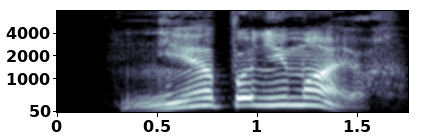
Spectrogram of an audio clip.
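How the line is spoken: Exclaimed. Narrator (Russian): воскликнул

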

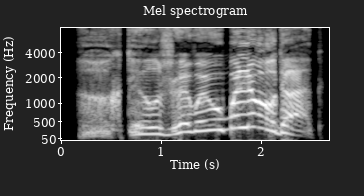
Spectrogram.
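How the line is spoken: Roaring. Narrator (Russian): взревел второй близнец

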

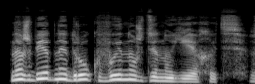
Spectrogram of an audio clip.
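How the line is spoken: Sigh. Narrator (Russian): вздохнула Элизабет

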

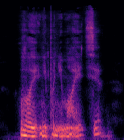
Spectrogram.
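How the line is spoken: Anguished whisper. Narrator (Russian): с настоящей тоской прошептал целитель

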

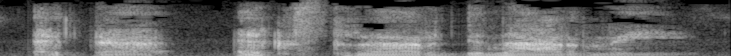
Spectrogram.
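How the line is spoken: Whisper, officer. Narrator (Russian): шепнул офицер

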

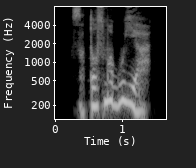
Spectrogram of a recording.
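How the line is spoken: Grumbling mutter. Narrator (Russian): буркнул Лилайн

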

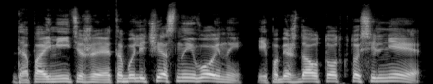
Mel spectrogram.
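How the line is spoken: Straining shout. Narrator (Russian): кричал, надсаживаясь Нерул

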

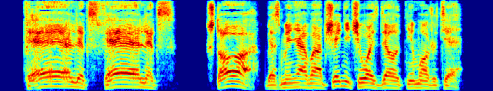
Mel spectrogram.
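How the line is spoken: Gruff barking shout. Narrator (Russian): гаркнул он на работяг

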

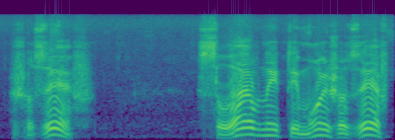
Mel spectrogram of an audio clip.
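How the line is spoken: Muttered while struggling up. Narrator (Russian): пробормотал, с трудом поднимаясь

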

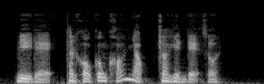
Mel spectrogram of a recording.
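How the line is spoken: Smiling. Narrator (Vietnamese): Cậu Thúc Thúc mỉm cười

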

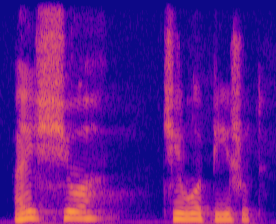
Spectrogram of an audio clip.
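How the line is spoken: Flexible masculine-voiced questioning. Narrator (Russian): выспрашивает она мужским, но очень гибким голосом

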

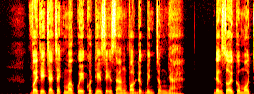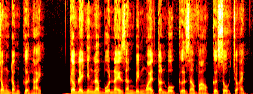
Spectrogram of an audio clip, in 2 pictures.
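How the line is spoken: Sighing. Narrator (Vietnamese): Ông Lân liền thở dài

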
